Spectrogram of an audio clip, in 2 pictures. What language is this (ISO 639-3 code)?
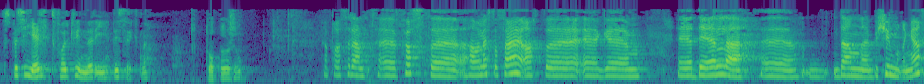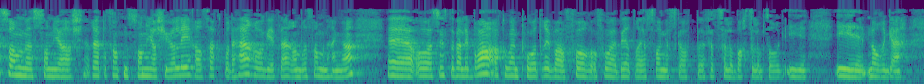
nor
